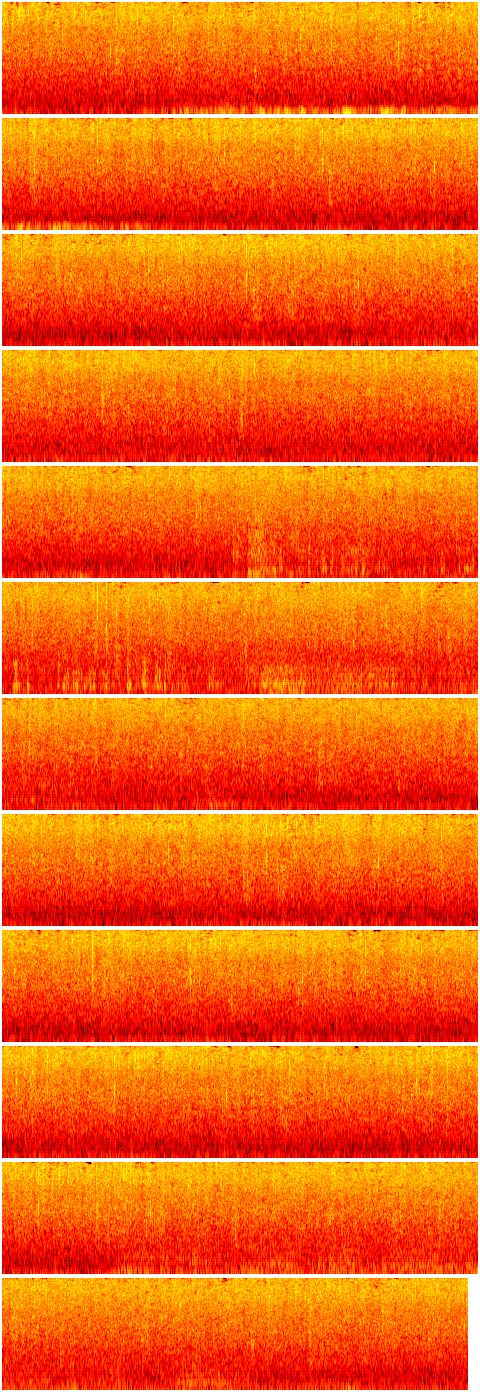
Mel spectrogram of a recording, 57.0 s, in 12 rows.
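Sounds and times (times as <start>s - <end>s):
steady rain: 0.0s - 57.0s
thunder rolling: 21.3s - 29.6s, 48.5s - 57.0s.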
